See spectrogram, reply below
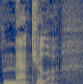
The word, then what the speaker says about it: macula: macula, pronounced in English as macula,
